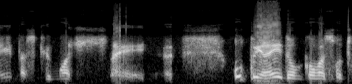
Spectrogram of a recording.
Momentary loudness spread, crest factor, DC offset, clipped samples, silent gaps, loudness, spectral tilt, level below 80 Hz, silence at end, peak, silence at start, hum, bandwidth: 14 LU; 14 dB; under 0.1%; 0.3%; none; -13 LUFS; -1.5 dB/octave; -54 dBFS; 0 s; 0 dBFS; 0 s; none; over 20 kHz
